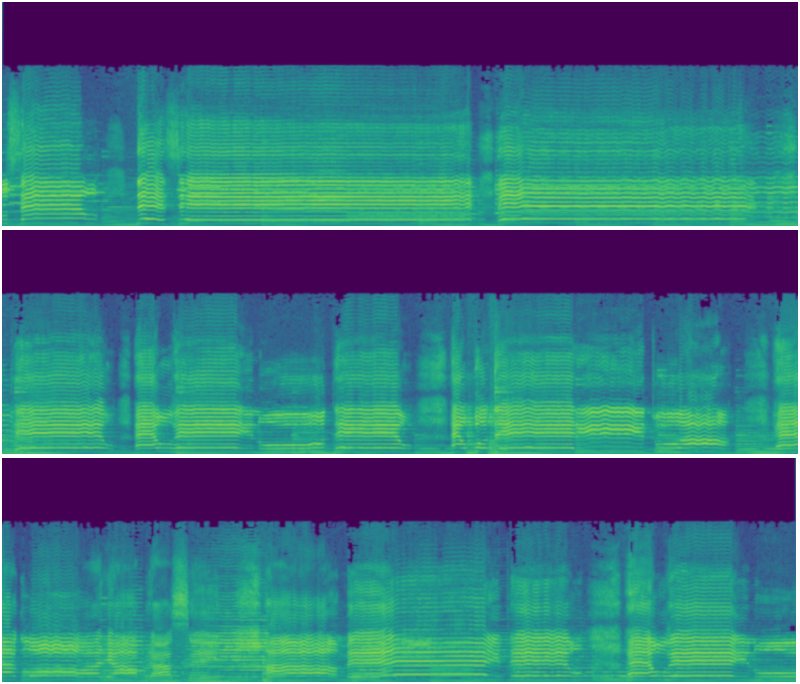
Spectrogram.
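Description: A woman singing solo into a handheld microphone over instrumental backing music, holding long notes with vibrato between shorter phrases.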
